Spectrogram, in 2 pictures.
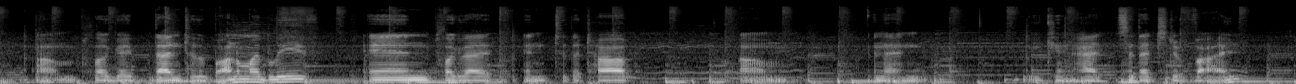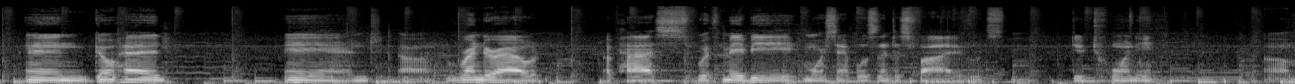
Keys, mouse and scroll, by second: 2.1 click.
